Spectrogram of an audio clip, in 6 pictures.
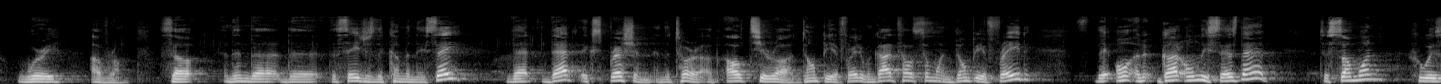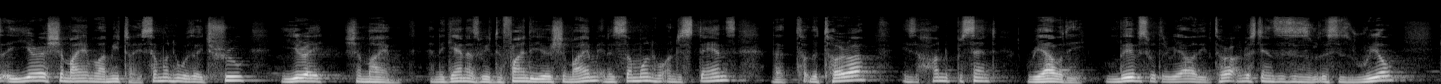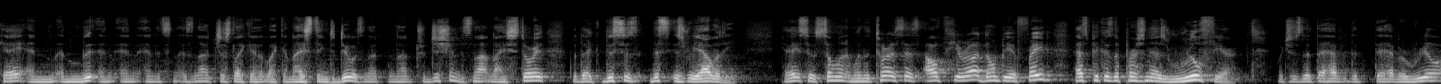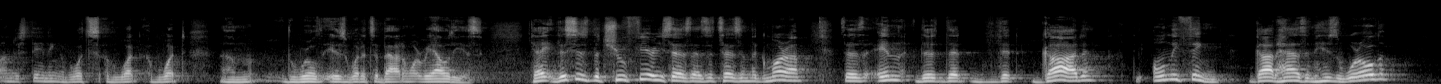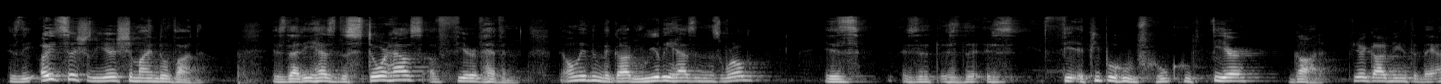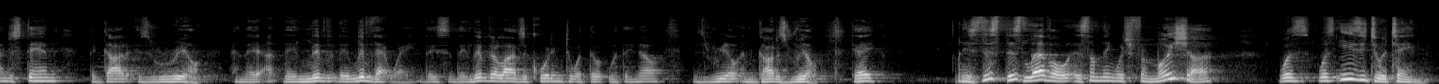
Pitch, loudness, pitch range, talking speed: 145 Hz, -19 LUFS, 125-170 Hz, 195 wpm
